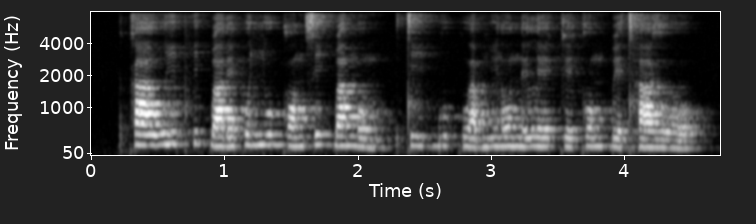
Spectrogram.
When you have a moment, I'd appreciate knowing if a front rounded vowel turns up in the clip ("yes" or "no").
no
